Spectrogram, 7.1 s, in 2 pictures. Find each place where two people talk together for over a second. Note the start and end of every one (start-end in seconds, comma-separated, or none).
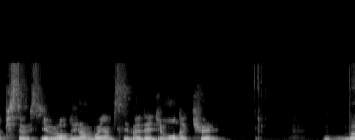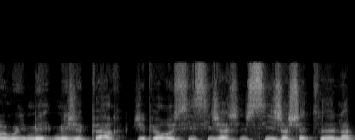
none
